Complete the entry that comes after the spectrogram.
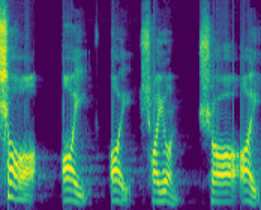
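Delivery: "শয়ন" broken into a long "স", then "অয়"; sounding out. Shown as a demonstration. Teacher breaking শয়ন down for students, sounding out. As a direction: split "স" and "অয়" apart, holding each. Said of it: "তাহলে অয় হলে কি হবে?".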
